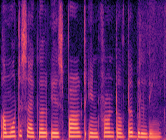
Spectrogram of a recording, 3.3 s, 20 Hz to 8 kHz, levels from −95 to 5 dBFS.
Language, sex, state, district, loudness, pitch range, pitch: English, female, Assam, Kamrup Metropolitan, -16 LUFS, 215-235 Hz, 225 Hz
